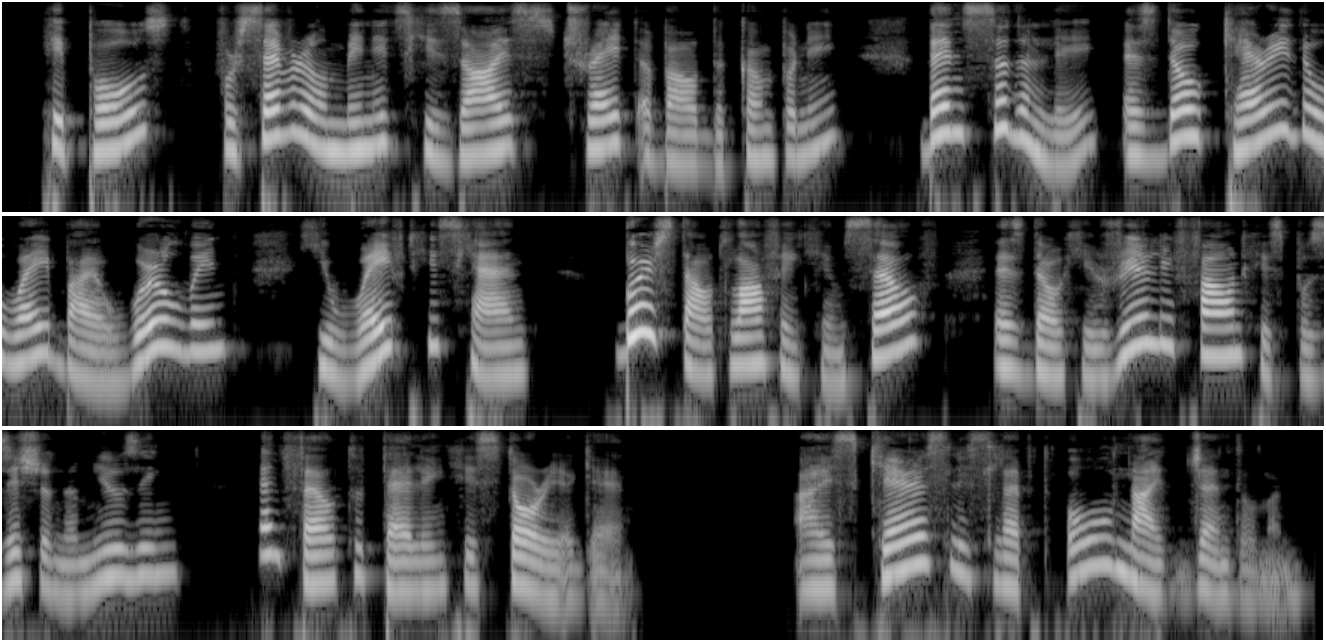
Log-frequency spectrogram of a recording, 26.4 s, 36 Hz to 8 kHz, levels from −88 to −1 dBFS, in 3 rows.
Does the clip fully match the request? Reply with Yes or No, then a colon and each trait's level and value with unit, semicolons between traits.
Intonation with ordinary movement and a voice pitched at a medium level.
No: wide, 8.4 semitones; medium, 180 Hz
